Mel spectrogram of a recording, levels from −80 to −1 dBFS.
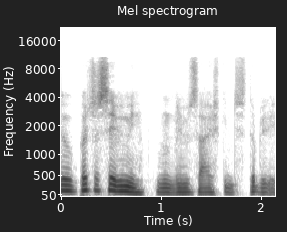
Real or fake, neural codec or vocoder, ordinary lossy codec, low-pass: fake; codec, 16 kHz in and 24 kHz out, 0.4 kbps, LongCat-Audio-Codec, four codebook decoder; MP3, 48 kbps; 10.8 kHz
